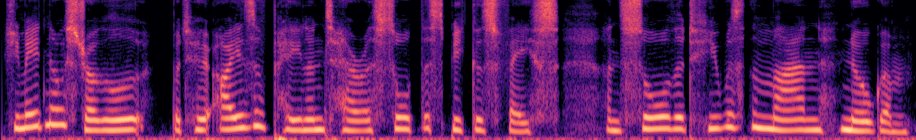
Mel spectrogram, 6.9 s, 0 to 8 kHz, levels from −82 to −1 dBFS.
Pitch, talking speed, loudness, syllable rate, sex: 235 Hz, 200 wpm, -17 LUFS, 4.4 syllables/s, female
